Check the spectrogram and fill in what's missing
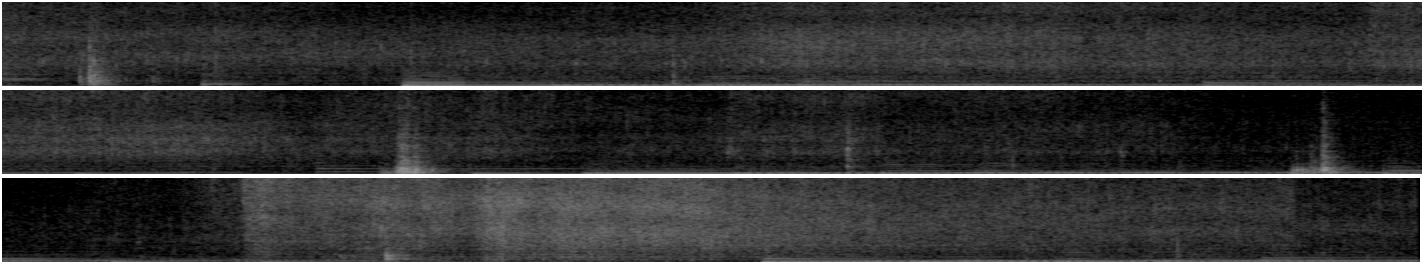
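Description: Carrots, celery and onions fry in a pan for braised goose breast, a steady close sizzle that runs throughout, punctuated by occasional clacks of a utensil against the pan and bursts of stronger crackling, with no speech.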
